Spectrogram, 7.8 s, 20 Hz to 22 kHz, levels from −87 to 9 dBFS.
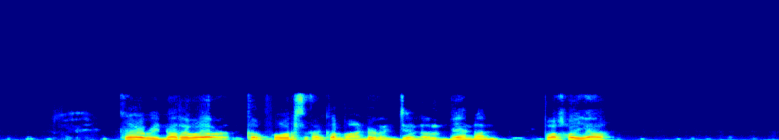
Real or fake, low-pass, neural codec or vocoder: fake; 7.2 kHz; codec, 16 kHz, 1 kbps, FreqCodec, larger model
